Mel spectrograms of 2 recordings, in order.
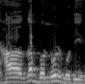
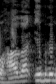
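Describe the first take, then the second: First: इब्नुल joined to हाजा as bnul, slow and clear; teacher models इब्नुल मुदीरी slowly; correct way, a bit slow. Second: हाजा इब्न said apart, a full separate इब्न; wrong way shown. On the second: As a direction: sound the alif of इब्न as a plain i. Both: Shown as a demonstration. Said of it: "तो हाजा इब्न नहीं कहेंगे".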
